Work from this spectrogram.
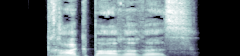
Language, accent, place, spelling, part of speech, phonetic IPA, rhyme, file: German, Germany, Berlin, tragbareres, adjective, [ˈtʁaːkbaːʁəʁəs], -aːkbaːʁəʁəs, De-tragbareres.ogg
- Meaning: strong/mixed nominative/accusative neuter singular comparative degree of tragbar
